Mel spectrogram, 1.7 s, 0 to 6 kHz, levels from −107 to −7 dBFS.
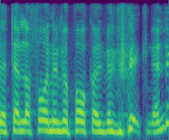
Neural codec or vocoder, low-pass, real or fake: codec, 16 kHz, 2 kbps, X-Codec, HuBERT features, trained on balanced general audio; 5.4 kHz; fake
